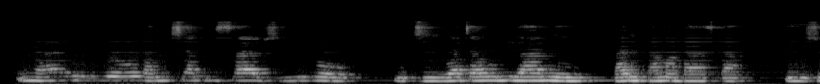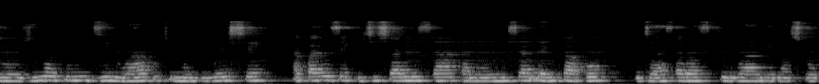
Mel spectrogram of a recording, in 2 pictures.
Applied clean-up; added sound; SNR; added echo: neural separator model SepFormer DNS4.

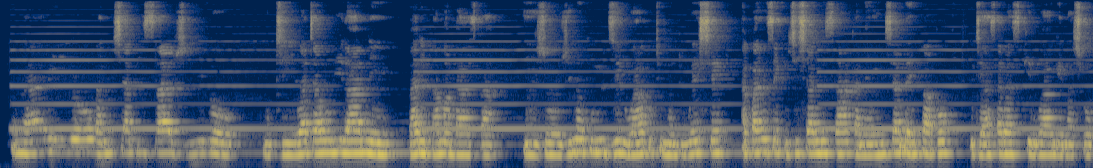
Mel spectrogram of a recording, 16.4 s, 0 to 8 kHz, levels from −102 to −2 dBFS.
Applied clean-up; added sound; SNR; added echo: none; Wind instrument, woodwind instrument; 20 dB; reverberation time 0.5 s.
